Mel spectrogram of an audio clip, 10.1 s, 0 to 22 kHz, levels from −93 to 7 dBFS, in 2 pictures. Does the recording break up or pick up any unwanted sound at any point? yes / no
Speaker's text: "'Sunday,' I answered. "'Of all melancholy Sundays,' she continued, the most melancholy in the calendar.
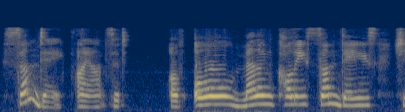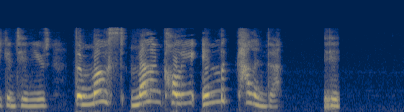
yes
